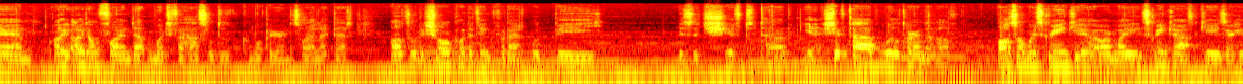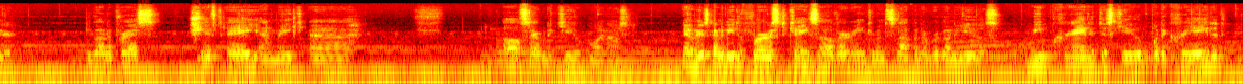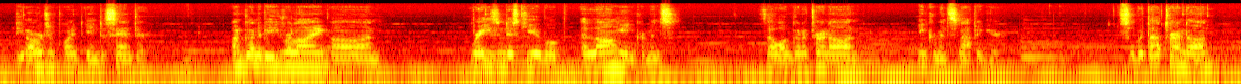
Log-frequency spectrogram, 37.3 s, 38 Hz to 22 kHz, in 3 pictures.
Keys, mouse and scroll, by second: 1.2-2.6 middle drag, 2.6-5.7 drag, 7.6 shift+Tab, 9.5 shift+Tab, 13.3-14.7 middle drag, 14.7 shift+a, 18.4-22.4 middle drag, 22.4-23.9 scroll up 2, 23.9-28.8 middle drag, 29.7-32.7 shift+middle drag, 35.3 click, 36.3-36.7 scroll down 2, 36.7 middle click, 37.0-37.2 scroll down 1.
